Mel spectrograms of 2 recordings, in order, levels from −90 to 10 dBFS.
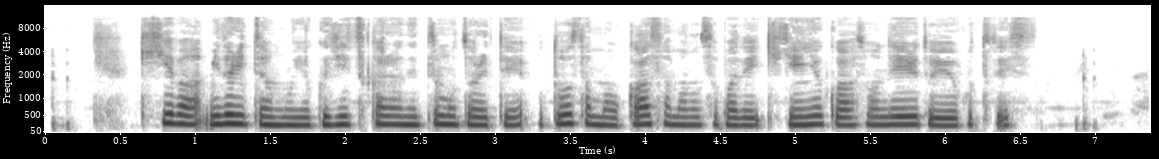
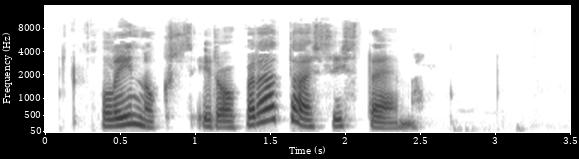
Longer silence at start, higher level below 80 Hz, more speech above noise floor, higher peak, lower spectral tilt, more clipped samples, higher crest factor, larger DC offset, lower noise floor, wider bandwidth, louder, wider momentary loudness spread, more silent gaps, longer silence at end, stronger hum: first, 0.65 s vs 0.4 s; about the same, -70 dBFS vs -74 dBFS; second, 30 dB vs 49 dB; second, -6 dBFS vs 0 dBFS; first, -6 dB/octave vs -4.5 dB/octave; neither; second, 16 dB vs 22 dB; neither; second, -53 dBFS vs -69 dBFS; first, 11.5 kHz vs 10 kHz; second, -23 LUFS vs -20 LUFS; second, 10 LU vs 15 LU; neither; second, 0.85 s vs 1.05 s; neither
